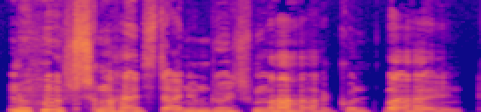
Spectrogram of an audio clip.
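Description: A storyteller voicing an old female work horse in a raised, drawn-out, cheerful voice. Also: medium pitch, no room sound, studio quality, voice pushed up, natural voice. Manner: slow, drawn-out, upbeat coaxing. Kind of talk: storybook reading.

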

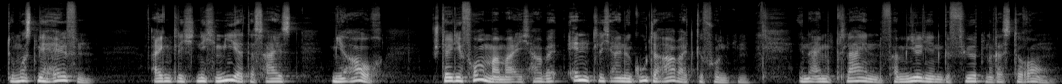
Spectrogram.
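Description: A man's voice: medium pitch, darkish tone, husky. A man reading the part of a grown daughter who urgently pleads with her mother. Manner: urgent, persuasive.

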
